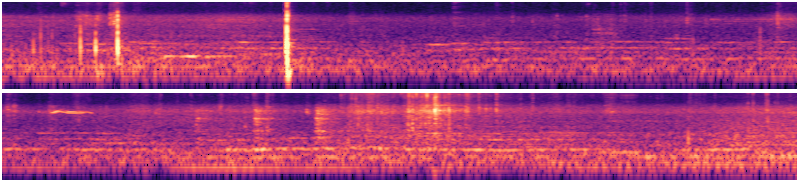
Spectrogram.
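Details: Soft tapping and rustling over a low indoor hum, with a few sharp clicks and no clear animal voice.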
